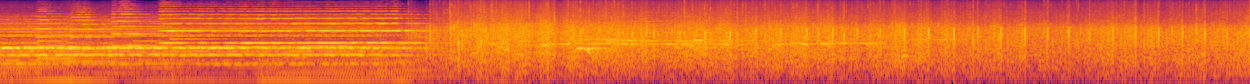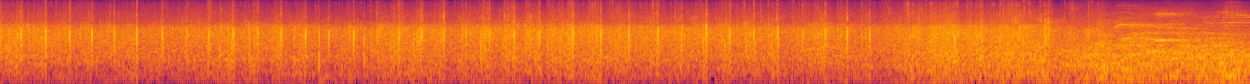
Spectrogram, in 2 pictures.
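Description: A large choir with piano holds a final sustained chord for about five seconds, then a concert-hall audience applauds for over twenty seconds, the applause thinning out near the end.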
